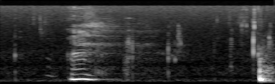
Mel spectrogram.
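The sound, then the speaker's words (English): Quiet mouth sounds of someone sipping water: a short voiced gulp early on, faint clicks, then another brief swallow near the end, with no talking. “I'm just going to take a sip of water.”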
